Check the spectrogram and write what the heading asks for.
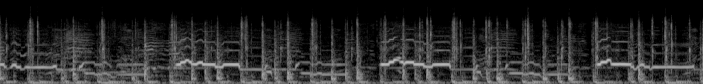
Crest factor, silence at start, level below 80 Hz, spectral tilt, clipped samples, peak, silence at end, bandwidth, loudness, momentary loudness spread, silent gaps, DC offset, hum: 16 dB; 0 s; -40 dBFS; -4.5 dB/octave; under 0.1%; -12 dBFS; 0 s; 15.5 kHz; -27 LUFS; 8 LU; none; under 0.1%; none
